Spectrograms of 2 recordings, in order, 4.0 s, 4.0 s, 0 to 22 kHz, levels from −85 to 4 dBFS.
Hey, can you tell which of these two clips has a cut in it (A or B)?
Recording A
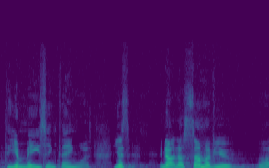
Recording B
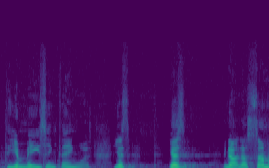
A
